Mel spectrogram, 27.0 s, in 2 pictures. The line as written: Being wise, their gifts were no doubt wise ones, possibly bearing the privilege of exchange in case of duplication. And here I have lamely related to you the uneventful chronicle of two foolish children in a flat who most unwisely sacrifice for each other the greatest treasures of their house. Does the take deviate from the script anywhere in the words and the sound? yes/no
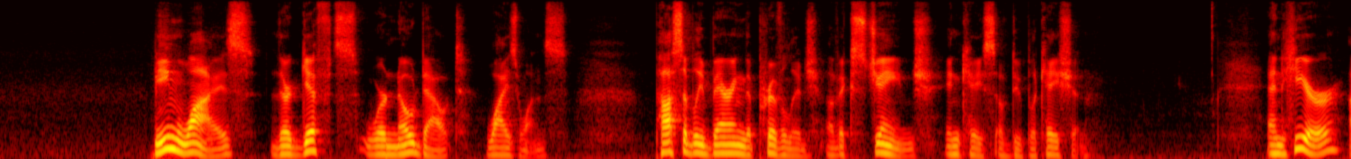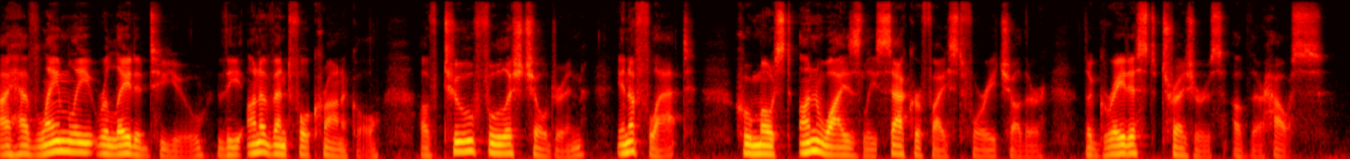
yes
